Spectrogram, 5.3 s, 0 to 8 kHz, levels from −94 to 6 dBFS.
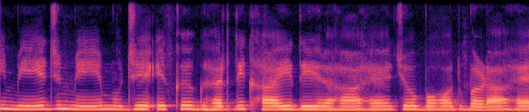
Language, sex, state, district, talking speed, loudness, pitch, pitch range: Hindi, female, Odisha, Khordha, 145 wpm, -13 LUFS, 225 Hz, 220-240 Hz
